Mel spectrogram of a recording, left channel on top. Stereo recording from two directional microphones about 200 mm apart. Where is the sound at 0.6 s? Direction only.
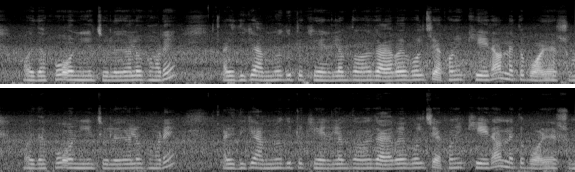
15° left (ahead or behind).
